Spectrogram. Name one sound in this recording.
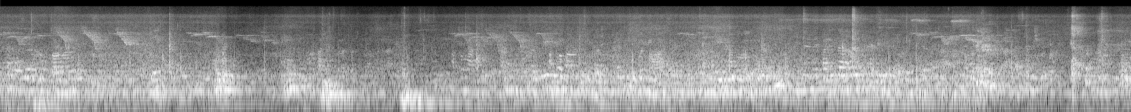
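A man speaks steadily and calmly, close by.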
